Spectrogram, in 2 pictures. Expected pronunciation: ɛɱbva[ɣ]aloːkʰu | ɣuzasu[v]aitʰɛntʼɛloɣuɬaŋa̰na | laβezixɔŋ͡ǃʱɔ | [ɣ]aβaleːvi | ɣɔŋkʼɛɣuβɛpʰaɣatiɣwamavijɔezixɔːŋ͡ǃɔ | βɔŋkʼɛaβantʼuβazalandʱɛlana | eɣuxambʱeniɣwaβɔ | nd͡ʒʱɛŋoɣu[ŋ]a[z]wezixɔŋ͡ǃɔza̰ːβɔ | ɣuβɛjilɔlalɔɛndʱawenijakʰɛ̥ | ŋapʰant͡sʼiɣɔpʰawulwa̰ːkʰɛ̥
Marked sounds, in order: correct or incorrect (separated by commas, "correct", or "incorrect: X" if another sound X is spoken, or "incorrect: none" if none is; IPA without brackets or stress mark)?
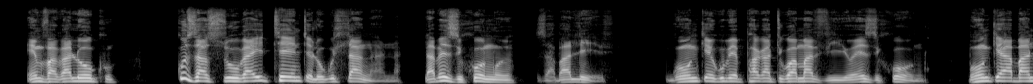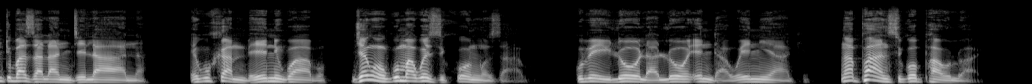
correct, incorrect: ɣ, incorrect: z, incorrect: m, incorrect: ɣ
